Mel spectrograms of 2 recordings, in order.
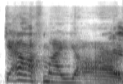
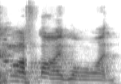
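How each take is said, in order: First: Put-on slow old man yell; shouting at trespasser. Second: Shouting at trespasser. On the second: Pretend. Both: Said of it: "old man rant".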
